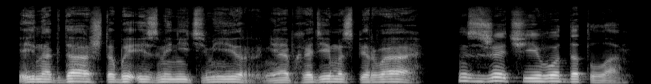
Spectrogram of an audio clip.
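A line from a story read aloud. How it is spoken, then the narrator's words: Quiet. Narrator (Russian): тихо закончила Вик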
